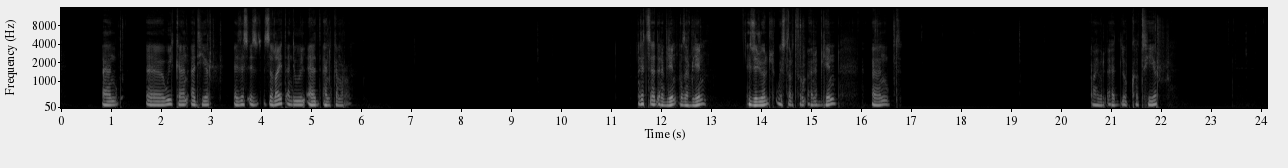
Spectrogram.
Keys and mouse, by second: 0.0 KP_7, 1.0 alt+shift+middle click, 1.3-2.4 alt+middle drag, 4.9 ctrl+alt+middle click, 8.9 alt+shift+middle click, 9.9 shift+middle click, 10.3 shift+right click, 10.7 shift+a, 12.4 alt+shift+middle drag, 12.7 s, 14.7 s, 16.1 shift+middle drag, 16.5 ctrl+alt+middle click, 19.1 Tab, 19.9 ctrl+r, 23.7 ctrl+r.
